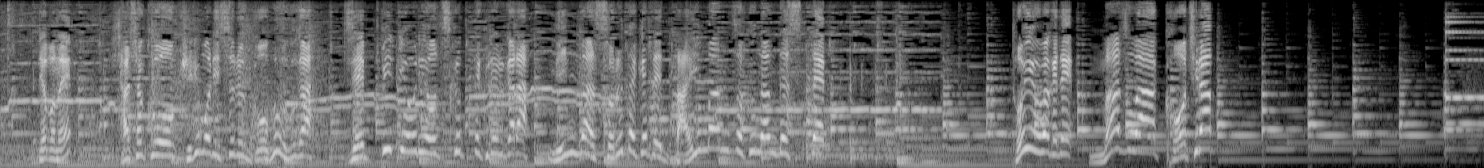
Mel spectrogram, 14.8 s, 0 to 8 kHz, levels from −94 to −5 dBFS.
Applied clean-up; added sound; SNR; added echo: none; none; none; none.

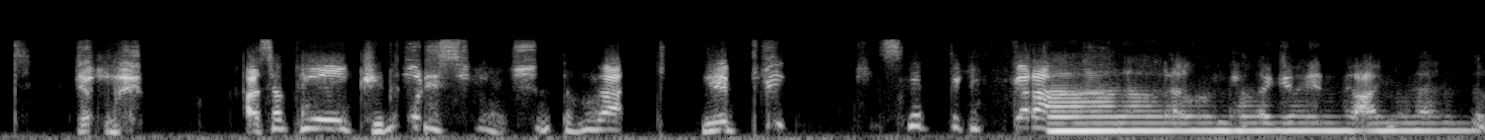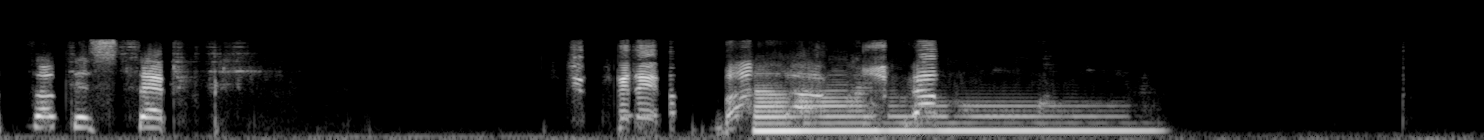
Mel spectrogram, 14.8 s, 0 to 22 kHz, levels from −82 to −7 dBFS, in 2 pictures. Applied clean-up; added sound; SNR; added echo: neural diffusion model UNIVERSE++.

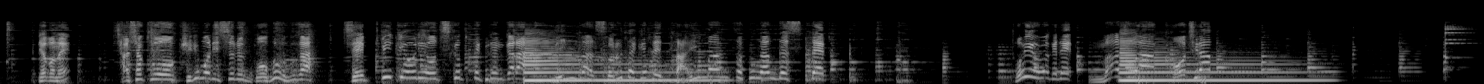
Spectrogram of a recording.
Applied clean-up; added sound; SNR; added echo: neural mask model RNNoise.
